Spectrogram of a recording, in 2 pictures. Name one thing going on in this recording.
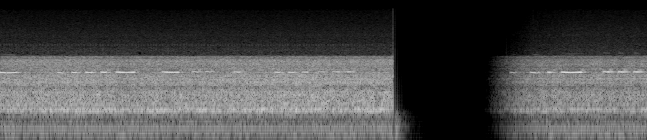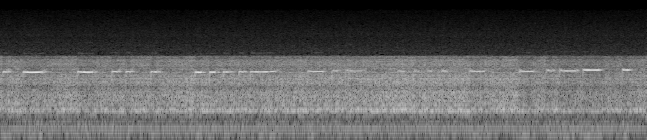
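Morse code beeps faintly through radio static.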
